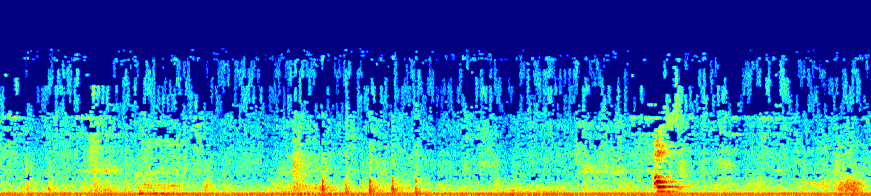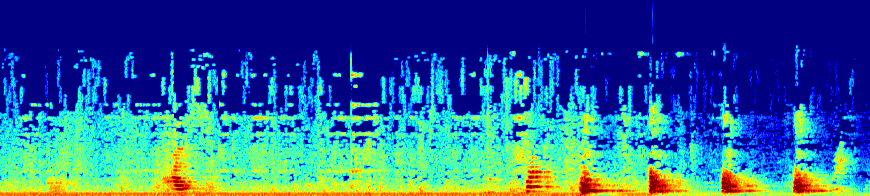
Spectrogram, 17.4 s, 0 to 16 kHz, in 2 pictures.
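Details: Rottweiler Anaconda v Schwarzerwald doing protection bite work with her owner in a basement on March 24, 2021; a quiet stretch of faint scattered noises gives way to a rapid burst of five loud, deep barks near the end, over a steady low hum.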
